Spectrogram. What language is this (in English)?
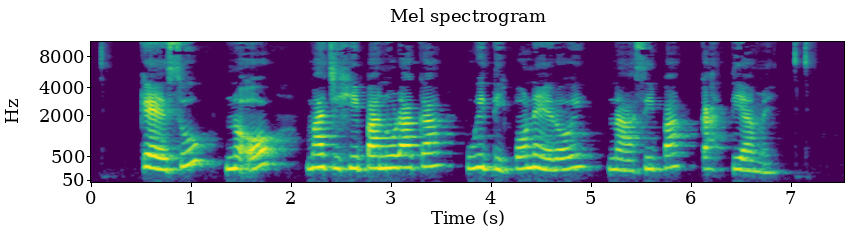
Huarijio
